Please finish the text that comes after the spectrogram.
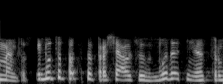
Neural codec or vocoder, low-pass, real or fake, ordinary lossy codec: codec, 16 kHz, 4.8 kbps, FACodec; 7.2 kHz; fake; Opus, 64 kbps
